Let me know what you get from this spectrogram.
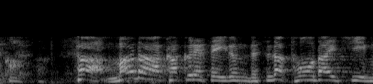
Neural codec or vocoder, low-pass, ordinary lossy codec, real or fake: none; 3.6 kHz; Opus, 32 kbps; real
